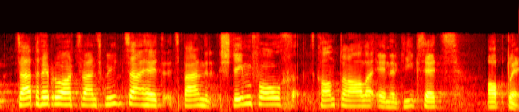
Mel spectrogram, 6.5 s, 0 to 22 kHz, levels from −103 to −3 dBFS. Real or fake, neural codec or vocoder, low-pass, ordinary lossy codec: fake; codec, 16 kHz, 4 kbps, FunCodec, trained on LibriTTS, 50 frames a second; 7.2 kHz; none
